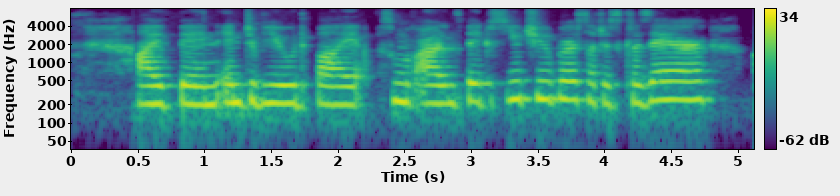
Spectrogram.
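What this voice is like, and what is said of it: Irish accent. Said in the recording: “I'm from Ireland, like I've said, and if my accent doesn't give it away”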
